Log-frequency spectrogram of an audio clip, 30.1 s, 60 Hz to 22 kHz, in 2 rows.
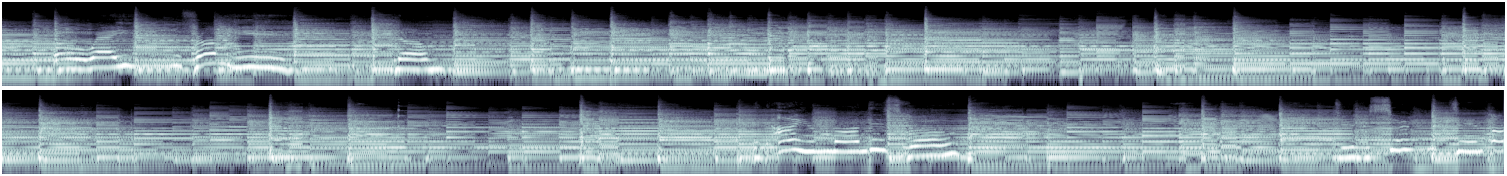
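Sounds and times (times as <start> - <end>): person singing: 0.0 - 5.3, 22.3 - 26.2, 26.8 - 30.0
acoustic guitar strumming: 0.0 - 30.0.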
